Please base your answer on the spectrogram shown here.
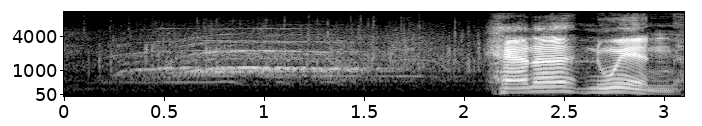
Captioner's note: audience cheering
